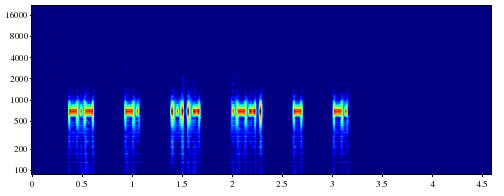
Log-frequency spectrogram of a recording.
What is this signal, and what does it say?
Morse code, heard as a keyed tone, about 41 wpm, spaced as for 20 wpm, 700 Hz. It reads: KN4PTN
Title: USA Call Signs - 6 Characters - 4x Character Spacing - 45wpm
